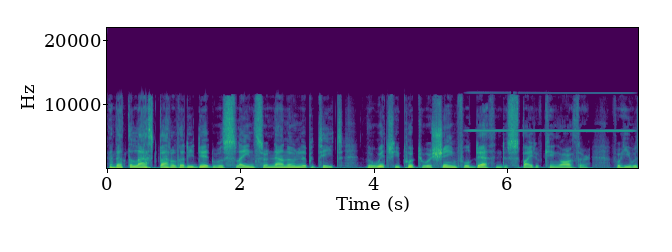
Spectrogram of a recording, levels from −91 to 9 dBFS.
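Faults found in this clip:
Feedback whistle, 5.31 s to 7.97 s (clip end). Speaker-to-mic acoustic loop, likely at edge of instability; gain holds one frequency without runaway. Thin steady 5.9 kHz tone, roughly 25 dB under speech, level slowly swelling and fading.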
